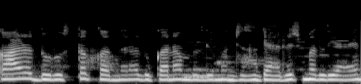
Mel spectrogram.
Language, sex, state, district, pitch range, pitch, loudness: Marathi, male, Maharashtra, Chandrapur, 210-225 Hz, 220 Hz, -14 LUFS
